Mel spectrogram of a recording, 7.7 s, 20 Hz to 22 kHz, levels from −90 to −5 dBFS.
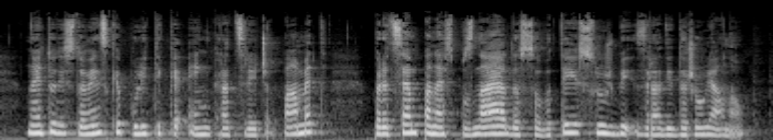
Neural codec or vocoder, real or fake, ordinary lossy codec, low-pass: vocoder, 48 kHz, 128 mel bands, Vocos; fake; MP3, 64 kbps; 19.8 kHz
